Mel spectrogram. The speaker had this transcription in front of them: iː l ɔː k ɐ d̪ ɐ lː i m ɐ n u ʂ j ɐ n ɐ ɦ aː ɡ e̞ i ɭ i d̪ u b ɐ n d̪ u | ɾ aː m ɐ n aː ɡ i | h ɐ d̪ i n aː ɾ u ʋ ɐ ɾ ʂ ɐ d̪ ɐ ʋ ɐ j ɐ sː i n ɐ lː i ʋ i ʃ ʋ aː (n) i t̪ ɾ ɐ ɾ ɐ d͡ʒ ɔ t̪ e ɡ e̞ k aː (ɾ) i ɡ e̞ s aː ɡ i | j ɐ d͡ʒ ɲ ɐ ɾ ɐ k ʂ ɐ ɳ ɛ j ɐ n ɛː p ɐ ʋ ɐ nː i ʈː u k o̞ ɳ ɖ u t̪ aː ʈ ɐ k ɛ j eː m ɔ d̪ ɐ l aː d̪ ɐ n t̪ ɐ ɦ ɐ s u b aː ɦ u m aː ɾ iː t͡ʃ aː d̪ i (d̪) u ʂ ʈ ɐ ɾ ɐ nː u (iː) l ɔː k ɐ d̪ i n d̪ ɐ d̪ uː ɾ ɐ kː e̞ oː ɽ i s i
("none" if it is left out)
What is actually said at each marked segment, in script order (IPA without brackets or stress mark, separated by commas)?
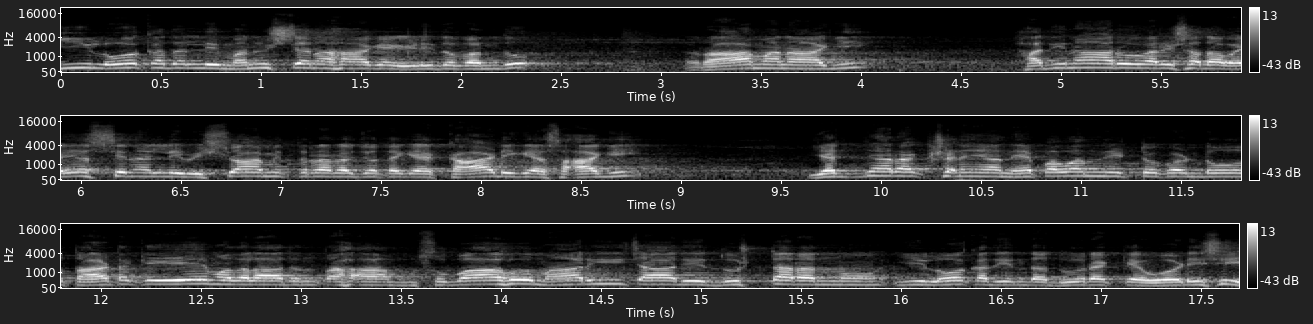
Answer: m, ɽ, d̪, iː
